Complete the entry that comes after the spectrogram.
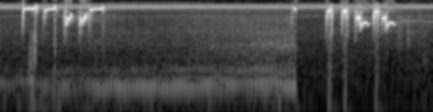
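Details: Cinereous tit (gelatik batu) call used as a trapping lure for wild birds: two rapid runs of bright, high, sharp chirps mixing rising and falling notes, split by a low humming gap, over a steady thin whine.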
